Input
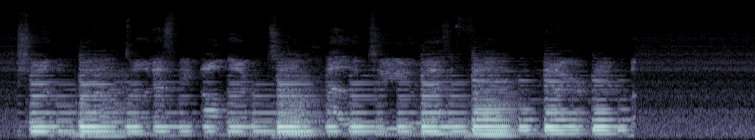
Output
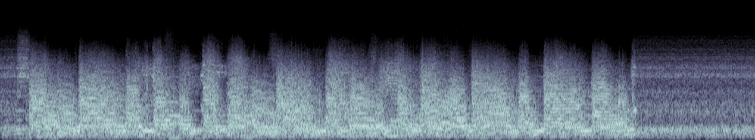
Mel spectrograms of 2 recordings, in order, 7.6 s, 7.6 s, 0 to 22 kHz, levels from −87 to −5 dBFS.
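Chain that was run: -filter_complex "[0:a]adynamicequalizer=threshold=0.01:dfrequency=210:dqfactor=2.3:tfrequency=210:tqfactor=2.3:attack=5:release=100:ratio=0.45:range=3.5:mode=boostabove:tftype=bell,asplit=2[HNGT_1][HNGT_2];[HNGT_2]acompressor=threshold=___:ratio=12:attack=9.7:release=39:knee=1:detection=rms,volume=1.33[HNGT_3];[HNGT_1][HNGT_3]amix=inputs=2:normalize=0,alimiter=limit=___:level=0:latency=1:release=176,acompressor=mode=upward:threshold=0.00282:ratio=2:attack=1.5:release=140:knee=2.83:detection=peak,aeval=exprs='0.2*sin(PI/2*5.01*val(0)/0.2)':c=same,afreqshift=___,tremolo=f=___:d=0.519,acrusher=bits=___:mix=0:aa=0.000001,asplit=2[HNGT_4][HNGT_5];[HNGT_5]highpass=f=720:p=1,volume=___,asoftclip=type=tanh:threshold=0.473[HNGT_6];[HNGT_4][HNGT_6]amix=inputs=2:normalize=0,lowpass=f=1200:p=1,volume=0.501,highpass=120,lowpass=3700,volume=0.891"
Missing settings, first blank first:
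0.0178, 0.2, -470, 68, 10, 5.01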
